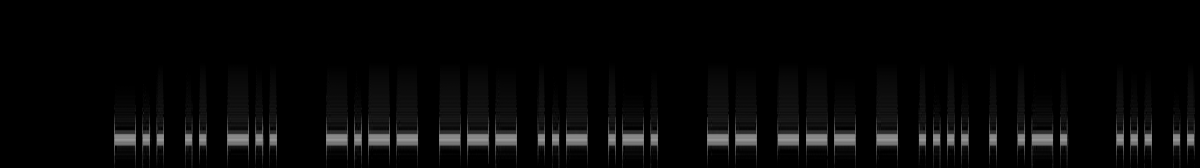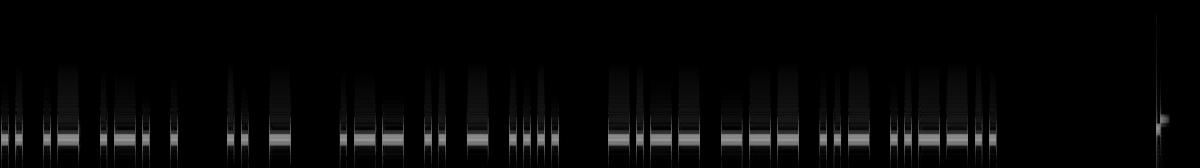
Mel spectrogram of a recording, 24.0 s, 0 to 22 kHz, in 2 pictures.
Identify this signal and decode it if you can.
Morse code, heard as a keyed tone, about 17 wpm, 700 Hz. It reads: DID YOUR MOTHER SHARE IT WITH YOU?
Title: Sentences from Top 1000 Words - Review Part 6 - 17wpm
